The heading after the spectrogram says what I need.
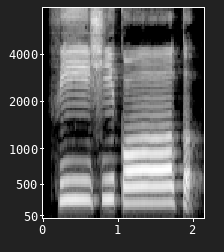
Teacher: فی شقاق یہاں پہ تھوڑا سا کلکلا بھی ہوگا، ساکن قوف جو ہے جب ساکن ہوتا ہے تو اس پہ کلکلا ہوتا ہے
